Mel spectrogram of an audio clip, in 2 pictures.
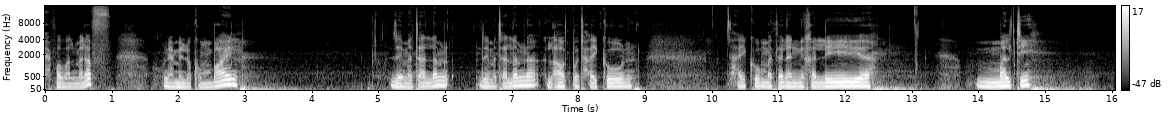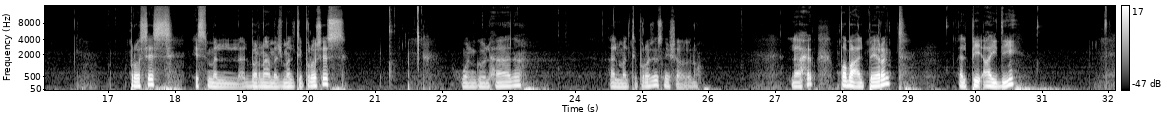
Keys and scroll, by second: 1.3-3.6 typing, 4.6-9.9 typing, 13.3-14.8 typing, 16.7-18.3 typing, 21.2 Return, 22.4 typing, 23.6 typing, 23.7 Tab, 26.3 Return.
